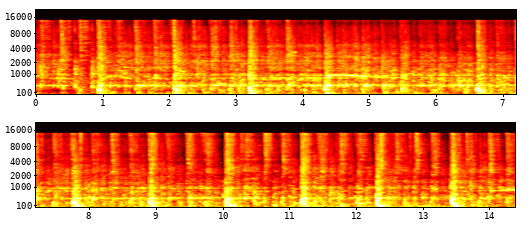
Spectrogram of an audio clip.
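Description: Procession drumming on large barrel drums and smaller stick-beaten drums: dense, fast strokes with heavy beats a few times a second, over a steady ringing tone.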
